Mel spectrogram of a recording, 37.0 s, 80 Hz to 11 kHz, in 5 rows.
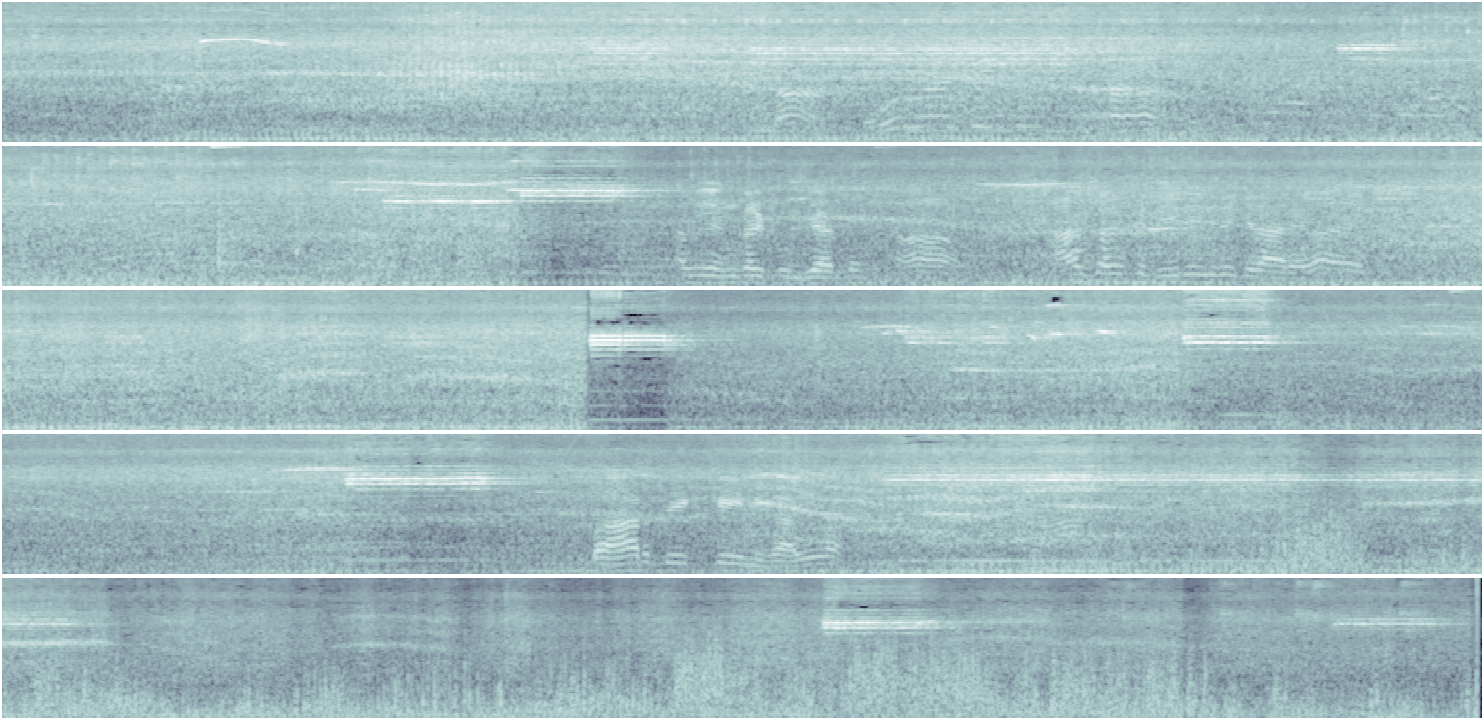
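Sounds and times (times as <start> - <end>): road noise: 0.0 - 37.0
wind on microphone: 28.1 - 37.0.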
